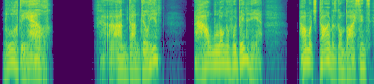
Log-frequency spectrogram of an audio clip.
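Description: A man acting out a battered, impatient monster hunter for a fantasy audiobook. He is blunt and foul-mouthed, with a husky edge and an animated, swinging pitch. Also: takes it slowly, pauses often, no room sound, studio quality, exaggerated voice. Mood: groggy, alarmed. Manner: blunt, cursing, barking questions. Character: gruff male monster hunter, groggy, impatient, cursing.

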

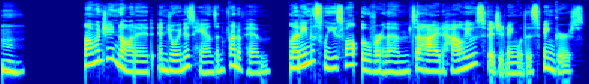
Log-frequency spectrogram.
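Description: A woman reading scripted fiction as narrator, in a measured, expressive manner. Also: on the low side, vocal fry, no room sound, clean studio sound. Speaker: narrator, fan fiction reader.

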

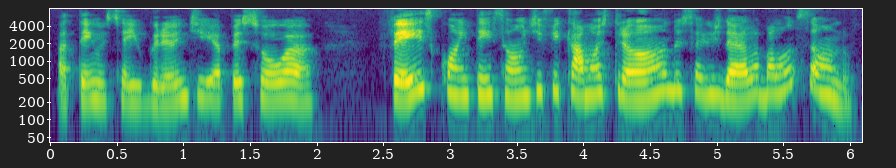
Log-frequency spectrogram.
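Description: A woman co-hosting a casual fan podcast, quick and animated as she leads the topics. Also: fairly high pitch. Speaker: podcast co-host. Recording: muffled lo-fi audio.

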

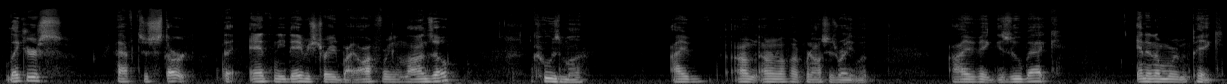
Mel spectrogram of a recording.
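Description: A young American man with a husky voice, co-hosting a casual sports chat in an informal, halting way and often repeating himself. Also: medium pitch, fairly even intonation, a little mellow. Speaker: podcast co-host.

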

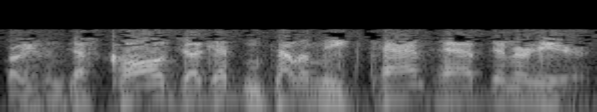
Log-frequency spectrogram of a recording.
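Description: A man's voice: a little high, expressive, brisk, close to an everyday voice. An actor playing an exasperated middle-aged father in a 1940s radio comedy, blustering and stammering. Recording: muffled, noisy 1940s radio broadcast.

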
